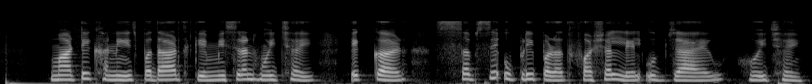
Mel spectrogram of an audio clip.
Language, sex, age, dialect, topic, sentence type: Magahi, female, 60-100, Western, agriculture, statement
